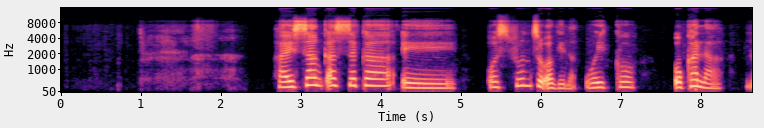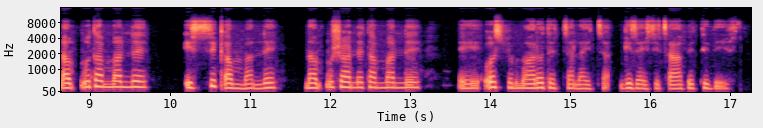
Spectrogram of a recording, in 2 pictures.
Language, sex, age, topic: Gamo, female, 25-35, government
